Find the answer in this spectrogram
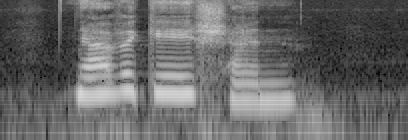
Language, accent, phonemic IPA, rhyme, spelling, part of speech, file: English, US, /nævɪˈɡeɪʃən/, -eɪʃən, navigation, noun, En-us-navigation.ogg
- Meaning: 1. The theory, practice and technology of charting a course for a road vehicle, ship, aircraft, or spaceship 2. Traffic or travel by vessel, especially commercial shipping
